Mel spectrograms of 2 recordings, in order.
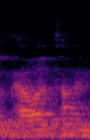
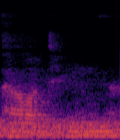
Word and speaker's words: palatine: one is that blues the Palatine bone some people pronounce that Alateen that's it Hey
